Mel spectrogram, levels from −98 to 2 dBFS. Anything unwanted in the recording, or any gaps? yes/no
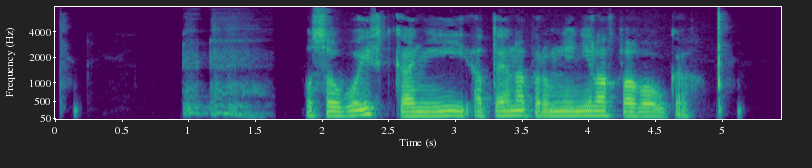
yes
